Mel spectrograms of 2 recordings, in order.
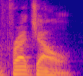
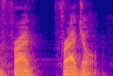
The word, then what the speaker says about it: fragile: 这个单词可以读成 fragile, 也可以读成 fragile.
